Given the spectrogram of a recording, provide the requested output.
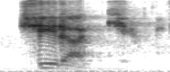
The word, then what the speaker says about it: Chirac: Säger du Chirac eller Chirac? – Chirac. – Ja.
